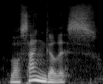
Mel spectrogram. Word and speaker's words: Los Angeles: Or as they used to say at the time, Los Angeles, with the hard G.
